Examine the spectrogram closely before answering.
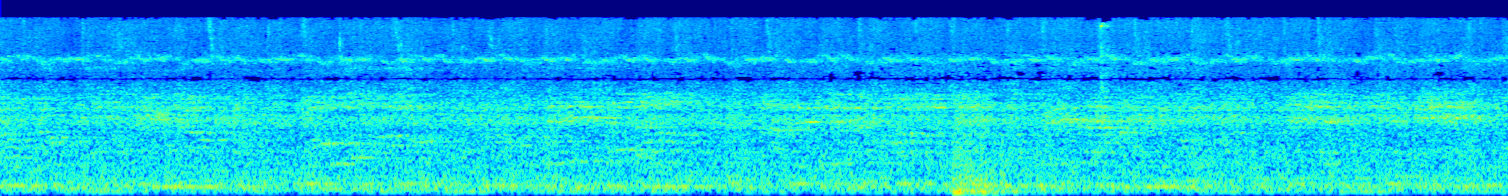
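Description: A treadmill belt hums and rumbles steadily.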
